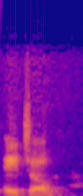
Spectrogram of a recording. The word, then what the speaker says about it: hecho: The H is kind of silent in Spanish, so just hecho.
